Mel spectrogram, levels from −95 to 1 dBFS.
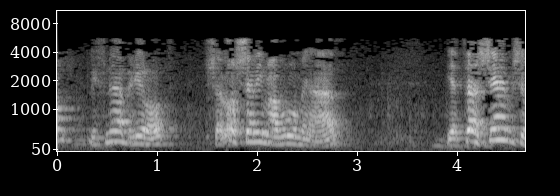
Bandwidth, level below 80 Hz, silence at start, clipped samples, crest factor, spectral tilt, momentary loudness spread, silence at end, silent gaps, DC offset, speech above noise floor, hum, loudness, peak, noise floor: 5.8 kHz; -70 dBFS; 0 s; under 0.1%; 20 dB; -8 dB/octave; 13 LU; 0 s; none; under 0.1%; 30 dB; none; -23 LUFS; -4 dBFS; -53 dBFS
